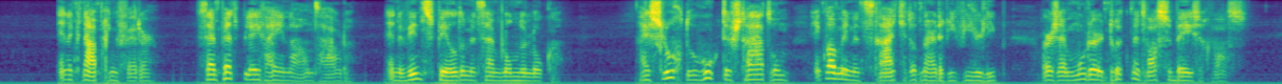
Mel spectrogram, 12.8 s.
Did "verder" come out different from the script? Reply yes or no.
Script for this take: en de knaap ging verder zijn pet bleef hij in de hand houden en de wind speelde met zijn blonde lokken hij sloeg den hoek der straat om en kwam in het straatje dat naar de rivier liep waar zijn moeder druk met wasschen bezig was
no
